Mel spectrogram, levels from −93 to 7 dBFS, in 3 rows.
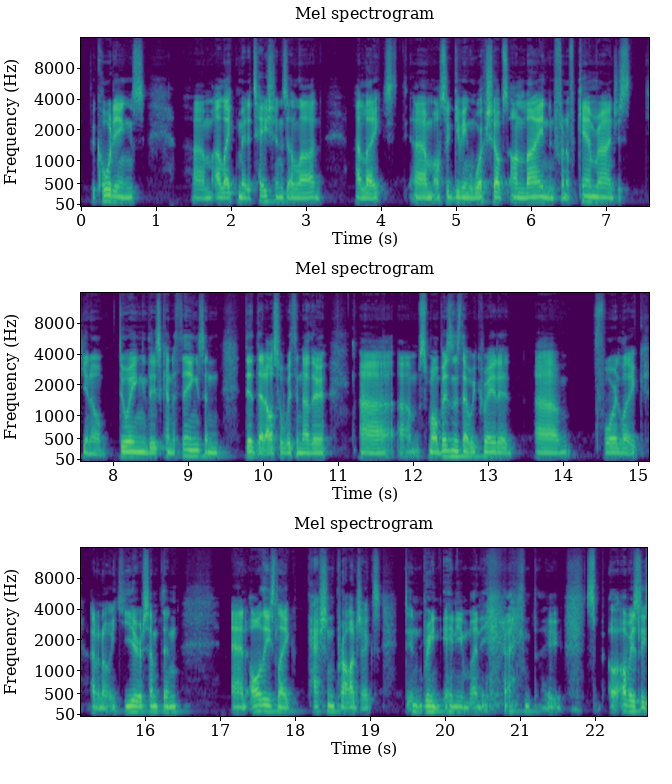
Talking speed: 165 wpm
